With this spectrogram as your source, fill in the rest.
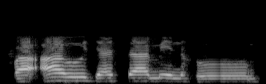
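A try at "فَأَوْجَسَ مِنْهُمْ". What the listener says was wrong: Fa'aujasa minhum. Ada yang panjang. Jangan dipanjangin. Kenapa harus dipanjangin? Kan nggak ada madnya. Nggak ada mad, jangan dipanjangin. Nggak ada bacaan panjang, nggak ada pemanjang, jangan dipanjangin. Fa'aujasa minhum.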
